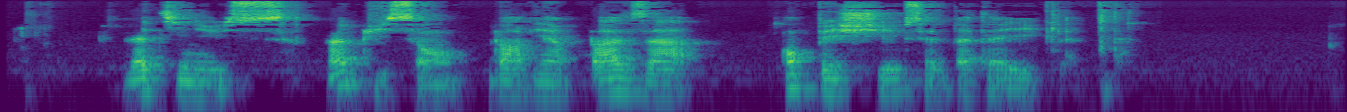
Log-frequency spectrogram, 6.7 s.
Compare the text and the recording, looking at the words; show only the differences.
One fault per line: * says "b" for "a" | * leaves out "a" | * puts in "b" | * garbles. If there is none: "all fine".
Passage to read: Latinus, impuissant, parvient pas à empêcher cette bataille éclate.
all fine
